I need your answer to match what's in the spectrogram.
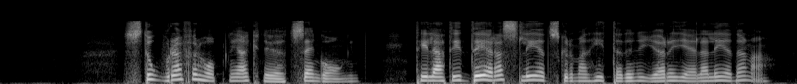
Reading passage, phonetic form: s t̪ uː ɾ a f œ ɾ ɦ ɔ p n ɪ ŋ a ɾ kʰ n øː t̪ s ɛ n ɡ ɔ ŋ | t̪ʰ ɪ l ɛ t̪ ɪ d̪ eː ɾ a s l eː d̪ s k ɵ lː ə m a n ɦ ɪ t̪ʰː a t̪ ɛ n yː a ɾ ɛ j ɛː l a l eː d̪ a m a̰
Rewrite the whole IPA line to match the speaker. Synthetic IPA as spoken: s t̪ uː ɾ a f œ ɾ ɦ ɔ p n ɪ ŋ a ɾ kʰ n øː t̪ s ɛ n ɡ ɔ ŋ | t̪ʰ ɪ l a t̪ ɪ d̪ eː ɾ a s l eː d̪ s k ɵ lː ə m a n ɦ ɪ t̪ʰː a d̪ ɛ n yː a ɾ ɛ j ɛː l a l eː d̪ a ɳ a̰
